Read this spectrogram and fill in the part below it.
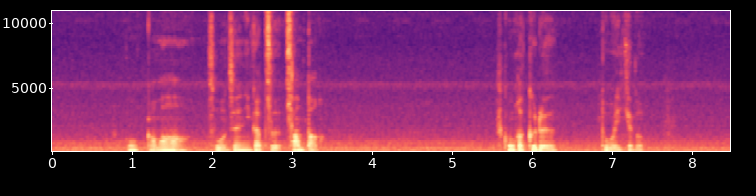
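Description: A young woman speaks softly and casually, close to the microphone.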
